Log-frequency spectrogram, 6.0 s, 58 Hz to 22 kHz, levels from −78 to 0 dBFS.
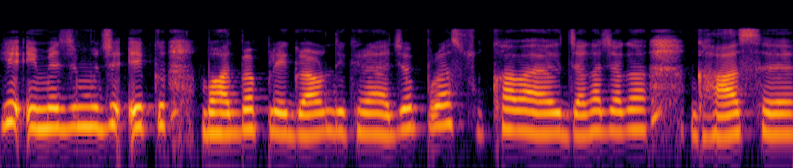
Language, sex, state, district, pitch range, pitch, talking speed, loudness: Hindi, female, Chhattisgarh, Sukma, 205-240 Hz, 215 Hz, 220 wpm, -18 LUFS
